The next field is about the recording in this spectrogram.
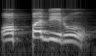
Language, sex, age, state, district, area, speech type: Kannada, female, 30-45, Karnataka, Shimoga, rural, read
